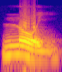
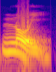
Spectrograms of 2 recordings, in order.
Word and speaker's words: noi: उसके बाद होता है हम सब के लिए होगा नोई, NOI, नोई बोलेंगे इसको नोई।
